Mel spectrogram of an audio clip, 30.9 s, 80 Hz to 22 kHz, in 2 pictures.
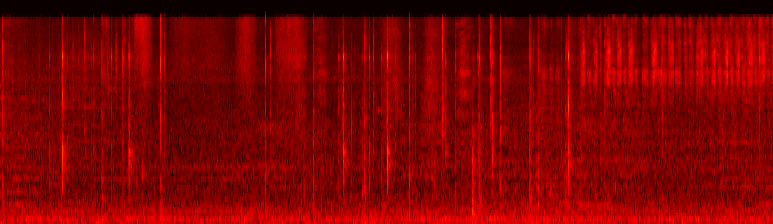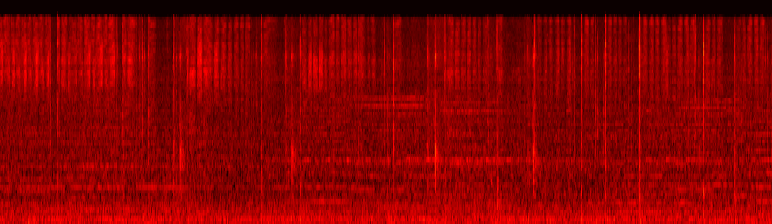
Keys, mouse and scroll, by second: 0.2 middle click, 2.1 middle click, 3.4 click, 5.5 click, 6.4 middle click, 8.4 click, 9.2 shift+middle click, 10.1 shift+middle click, 10.9 ctrl+middle click, 11.7 click, 12.2 click, 16.7 click, 18.0 click, 18.5 alt+middle click, 19.3 click, 20.8 alt+middle click, 21.6 click, 23.4 alt+middle click, 24.5 click, 25.5 middle click, 26.3 click, 27.2 click, 27.7 shift+click, 28.2 shift+click, 28.4 click, 29.6 shift+click, 30.3 click.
